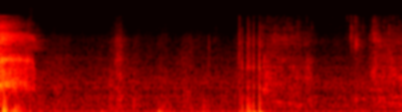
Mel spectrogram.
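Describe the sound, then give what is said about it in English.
Water trickles and drips into a sponge in a few soft, brief bursts, with a louder splashy cluster partway through, fairly quiet, with no talking. “Well, I'll go and put more water in your sponge.”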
